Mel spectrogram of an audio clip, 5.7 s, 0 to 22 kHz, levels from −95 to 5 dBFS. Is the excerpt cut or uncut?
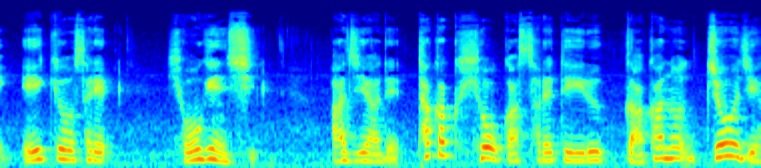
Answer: uncut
